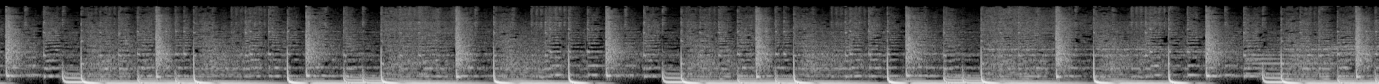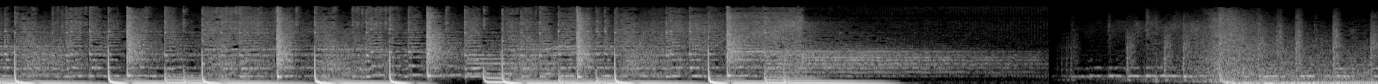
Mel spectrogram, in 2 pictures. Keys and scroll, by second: 1.9 ctrl+z, 4.3 ctrl+z, 9.6 v, 9.7 Left, 9.9 Left, 10.4 space, 11.4 space, 11.6 space, 13.8 ctrl+z, 14.6 v, 17.0 space, 17.1 space, 17.4 space, 18.8 space, 19.4 ctrl+0, 20.4 alt+Tab, 20.4 shift+p, 21.8 Return, 22.5-23.4 typing, 24.6 z, 24.8 space, 25.0 v.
